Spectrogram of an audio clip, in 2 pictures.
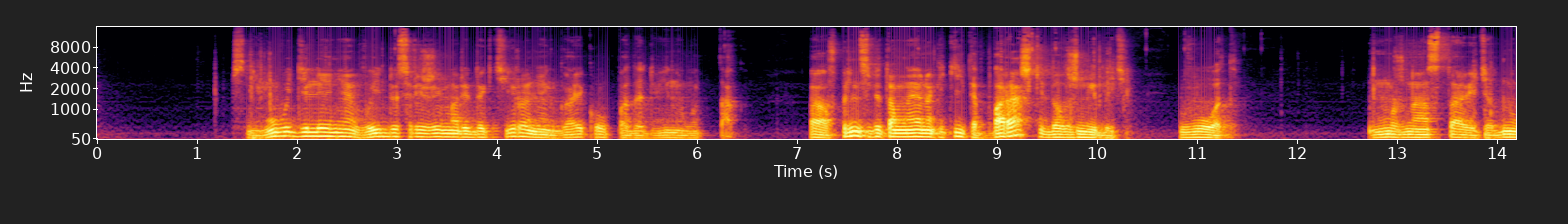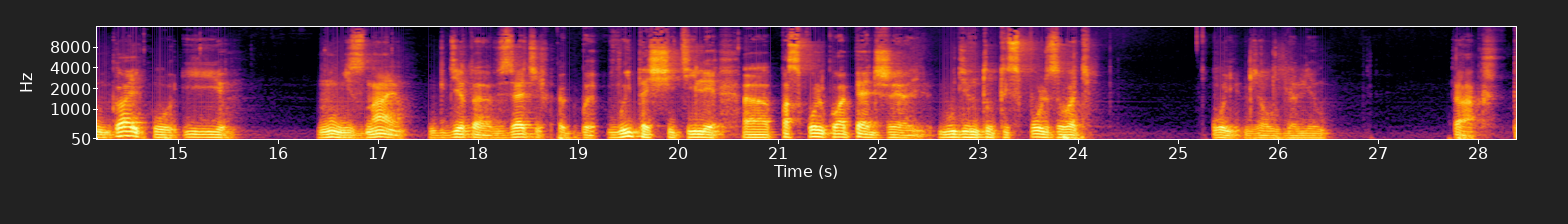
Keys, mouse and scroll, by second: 1.5 alt+a, 2.2 Tab, 2.9 click, 4.0-6.2 drag, 7.8 middle drag, 8.9 Tab, 9.3 middle click, 9.6 Tab, 10.1 shift+z, 10.4-10.8 middle drag, 11.4 middle click, 11.8 KP_1, 14.6-15.2 middle drag, 16.4-17.1 middle drag, 20.0-20.5 middle drag, 23.9 Delete, 25.9 ctrl+z, 26.9 KP_7.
